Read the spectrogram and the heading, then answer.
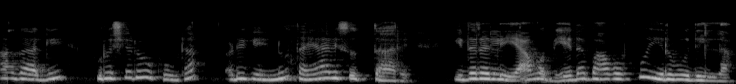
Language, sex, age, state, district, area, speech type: Kannada, female, 45-60, Karnataka, Shimoga, rural, spontaneous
